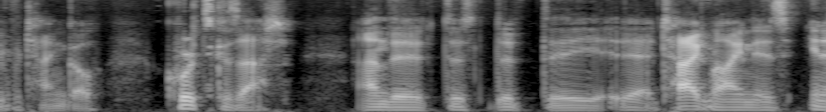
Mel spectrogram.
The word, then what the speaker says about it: Kurzgesagt: a car channel, but it's a channel called Kurzgesagt. Which, I'll probably spell that out for you because, I'll say it again, Kurzgesagt.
